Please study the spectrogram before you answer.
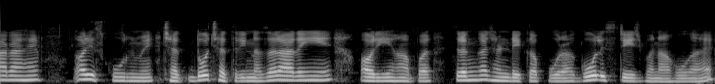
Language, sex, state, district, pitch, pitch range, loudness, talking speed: Hindi, female, Jharkhand, Sahebganj, 170 Hz, 155-200 Hz, -21 LUFS, 195 wpm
